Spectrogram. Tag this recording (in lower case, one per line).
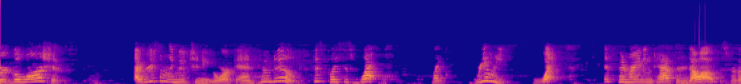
speech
